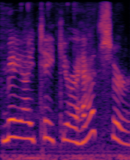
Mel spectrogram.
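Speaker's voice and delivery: high, overly courteous, polite customer-service voice. Offering on stream to do the customer service voice, then doing it. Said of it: "I can do the customer service voice".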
